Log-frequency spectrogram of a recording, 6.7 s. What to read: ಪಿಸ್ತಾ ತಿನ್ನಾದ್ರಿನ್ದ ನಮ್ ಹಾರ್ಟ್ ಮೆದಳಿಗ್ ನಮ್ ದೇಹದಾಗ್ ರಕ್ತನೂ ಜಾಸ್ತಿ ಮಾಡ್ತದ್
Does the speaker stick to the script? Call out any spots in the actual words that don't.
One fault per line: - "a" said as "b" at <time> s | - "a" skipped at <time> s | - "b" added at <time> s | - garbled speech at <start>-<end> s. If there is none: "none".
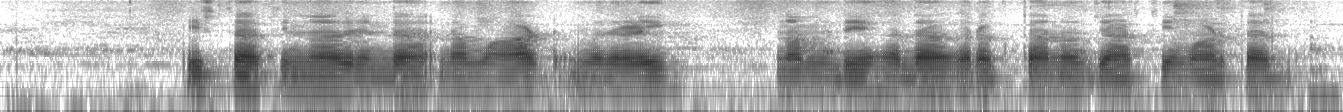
none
